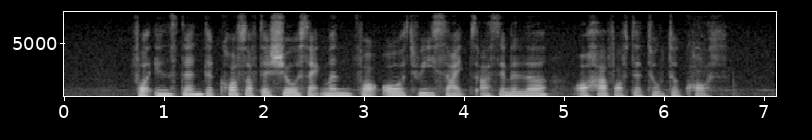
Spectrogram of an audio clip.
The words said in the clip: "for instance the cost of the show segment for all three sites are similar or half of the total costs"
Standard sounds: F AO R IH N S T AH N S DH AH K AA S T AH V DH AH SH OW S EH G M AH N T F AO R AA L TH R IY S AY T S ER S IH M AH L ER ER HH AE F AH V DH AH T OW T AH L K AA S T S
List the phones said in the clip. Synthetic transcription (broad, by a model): F AO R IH N S T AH N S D AH K AA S AH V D AH SH OW S EH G M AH N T F AO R AA L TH R IY S AY T S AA S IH M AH L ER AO HH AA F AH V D AH T OW T AH L K AA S S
